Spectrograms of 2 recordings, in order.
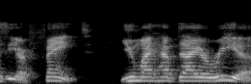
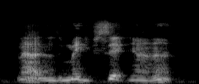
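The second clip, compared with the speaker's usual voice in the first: put-on very low, grumpy old man grumble and mutter; 9 semitones lower, 7 dB quieter than usual. Retelling a grandfather grumbling about the remote: imitating a grumpy grandpa. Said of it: "just grumpy".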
